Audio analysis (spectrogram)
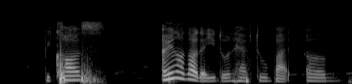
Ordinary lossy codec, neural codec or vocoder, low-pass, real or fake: none; none; none; real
